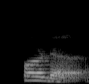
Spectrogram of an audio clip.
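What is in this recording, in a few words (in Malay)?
"folder", Malay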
